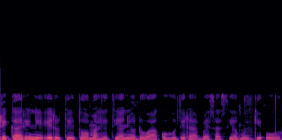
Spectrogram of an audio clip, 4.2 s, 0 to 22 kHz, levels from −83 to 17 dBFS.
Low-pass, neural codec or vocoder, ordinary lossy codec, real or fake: 7.2 kHz; none; none; real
